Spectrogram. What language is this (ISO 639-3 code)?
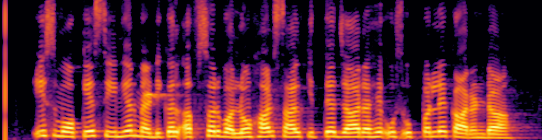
pan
